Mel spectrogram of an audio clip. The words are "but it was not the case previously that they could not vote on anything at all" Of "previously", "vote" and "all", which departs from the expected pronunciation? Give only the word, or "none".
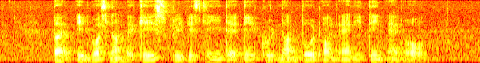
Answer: vote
